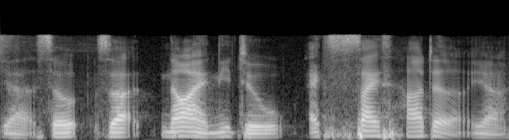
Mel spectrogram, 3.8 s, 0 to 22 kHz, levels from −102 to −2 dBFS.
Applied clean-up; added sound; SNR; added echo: neural mask model Resemble Enhance denoiser.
